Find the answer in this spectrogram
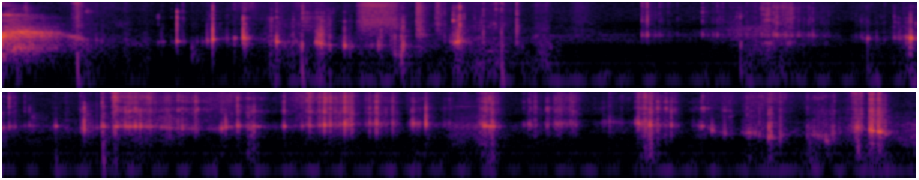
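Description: Blue candy being chewed and crunched in the mouth close to the microphone, a run of many irregular sharp crunches.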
